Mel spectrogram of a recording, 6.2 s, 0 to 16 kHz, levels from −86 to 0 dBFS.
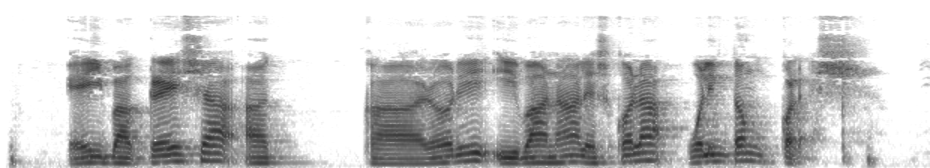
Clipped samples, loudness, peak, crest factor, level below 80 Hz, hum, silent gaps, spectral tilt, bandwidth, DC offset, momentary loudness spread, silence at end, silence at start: under 0.1%; -18 LUFS; -2 dBFS; 18 dB; -58 dBFS; none; none; -5.5 dB/octave; 11.5 kHz; under 0.1%; 9 LU; 0.4 s; 0.05 s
